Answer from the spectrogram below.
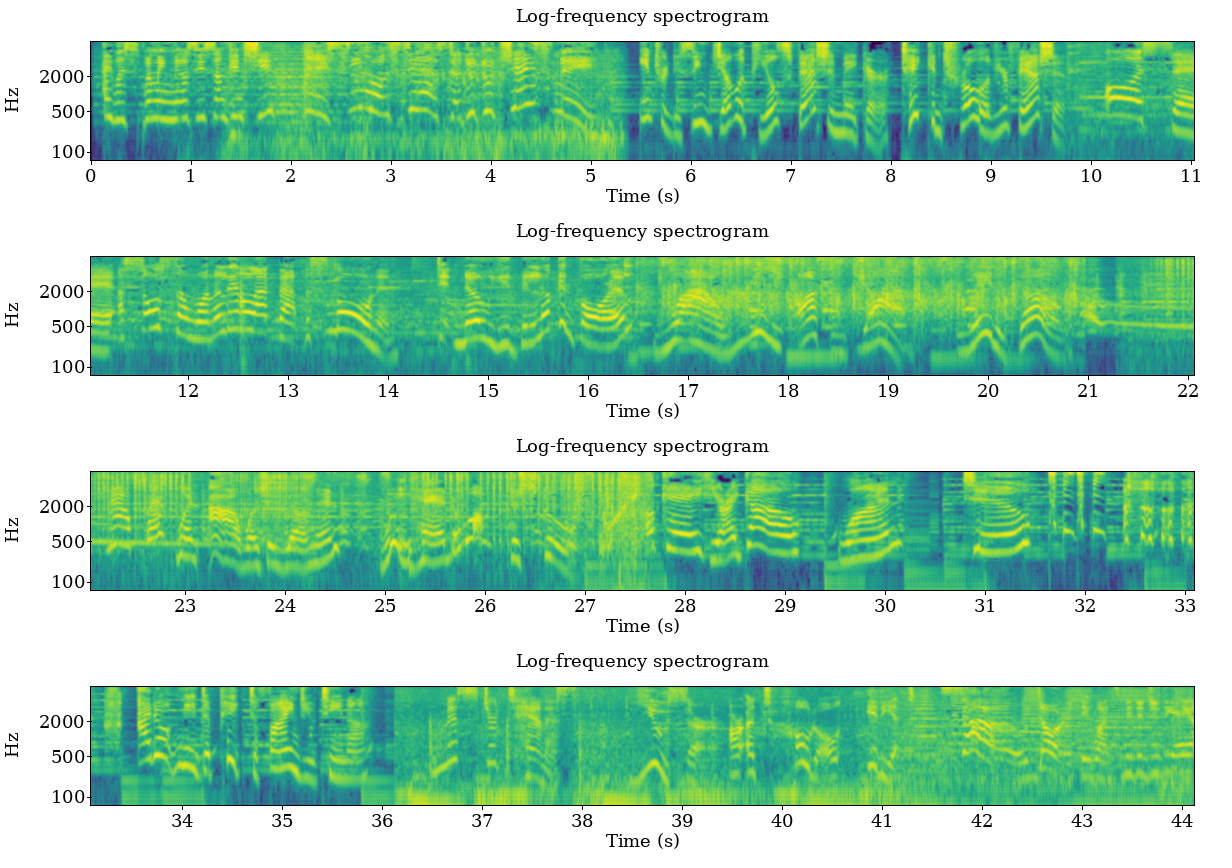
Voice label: characters sizzle

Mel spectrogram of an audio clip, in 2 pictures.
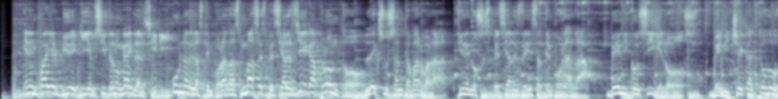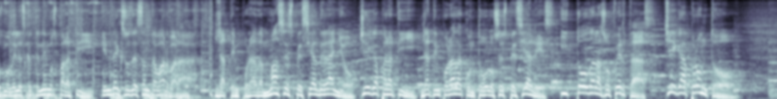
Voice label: Spanish

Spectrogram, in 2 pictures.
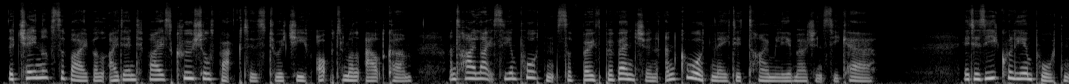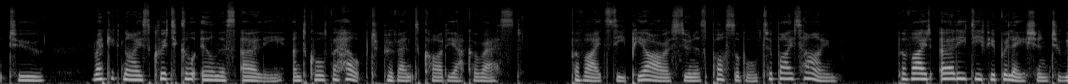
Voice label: medical Narration

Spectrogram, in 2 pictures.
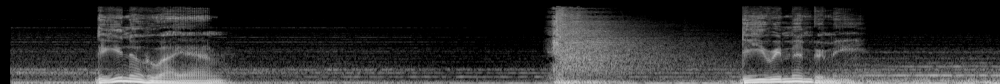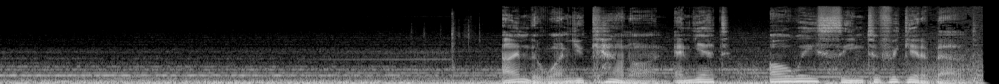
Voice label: Corporate Mellow; Rennline

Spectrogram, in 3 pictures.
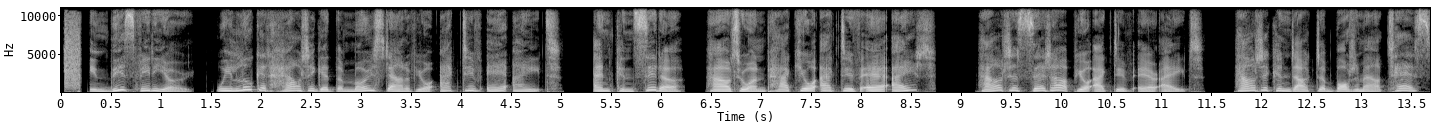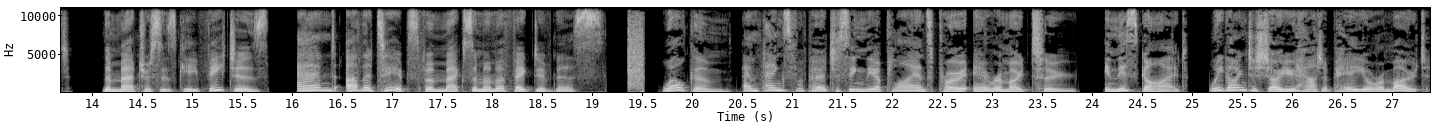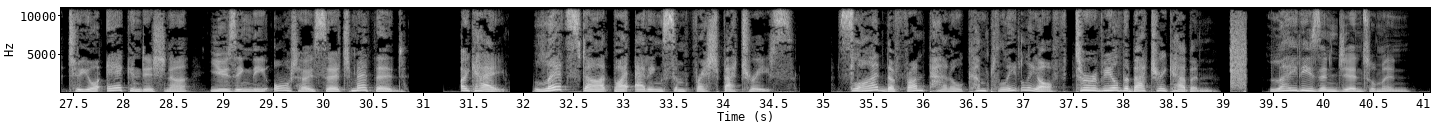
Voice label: E LEARNING

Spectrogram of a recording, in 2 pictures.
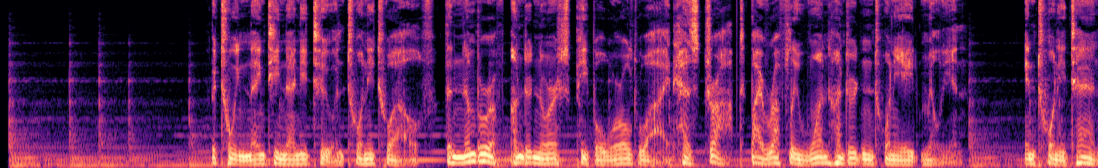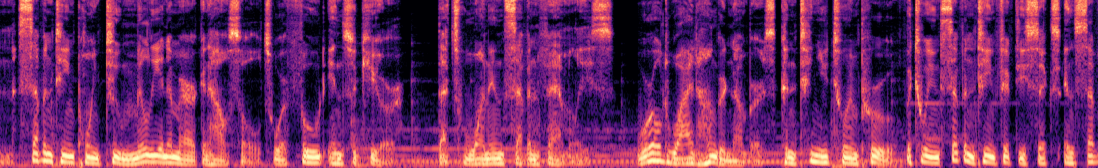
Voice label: DOCUMENTARY NARRATION

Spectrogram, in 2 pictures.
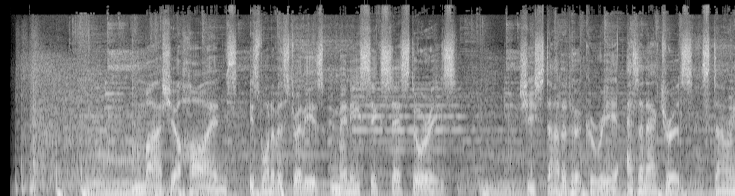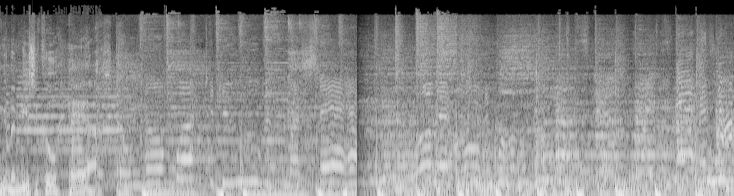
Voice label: WEBSITE NARRATION

